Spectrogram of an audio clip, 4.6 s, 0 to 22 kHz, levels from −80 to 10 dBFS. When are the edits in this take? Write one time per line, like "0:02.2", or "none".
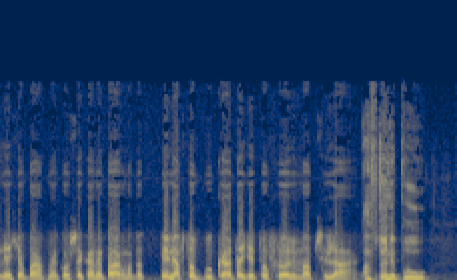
0:01.4
0:03.6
